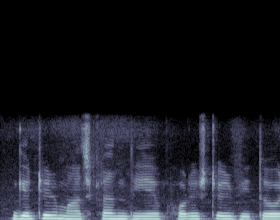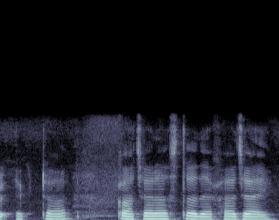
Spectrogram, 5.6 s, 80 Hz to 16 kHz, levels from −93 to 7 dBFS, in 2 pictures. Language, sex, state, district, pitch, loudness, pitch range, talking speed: Bengali, female, West Bengal, Cooch Behar, 195 Hz, -16 LUFS, 185-200 Hz, 105 wpm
